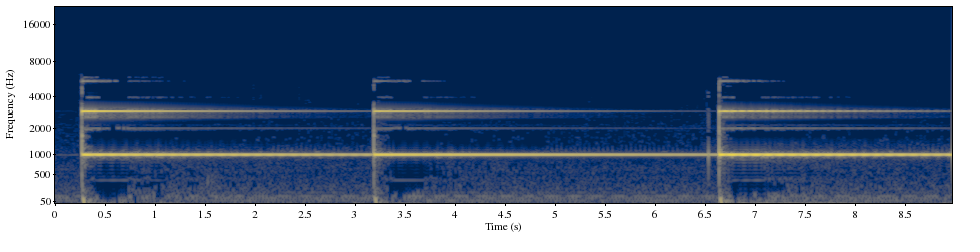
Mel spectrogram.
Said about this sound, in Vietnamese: Tâm hồn phải thanh thản, phải nhẹ nhàng mới đủ cái công lực lên thỉnh chuông. Cho cái người thỉnh chuông lên là phải nhẹ nhàng 3 tiếng.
